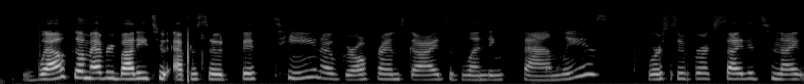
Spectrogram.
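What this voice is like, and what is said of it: Congested voice from a head cold. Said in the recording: “A little bit of a head cold again, so my voice sounds silly”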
